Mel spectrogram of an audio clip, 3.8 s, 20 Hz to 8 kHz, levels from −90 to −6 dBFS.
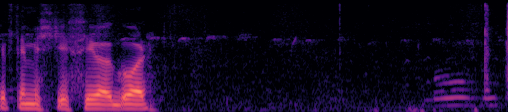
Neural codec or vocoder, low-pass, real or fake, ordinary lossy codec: none; 7.2 kHz; real; none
